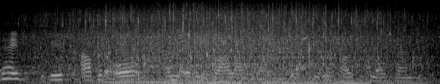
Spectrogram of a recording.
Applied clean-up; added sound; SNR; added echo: none; Liquid; -2 dB; none.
